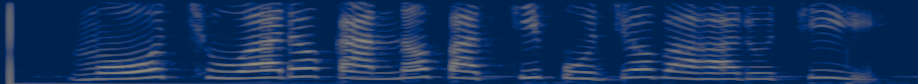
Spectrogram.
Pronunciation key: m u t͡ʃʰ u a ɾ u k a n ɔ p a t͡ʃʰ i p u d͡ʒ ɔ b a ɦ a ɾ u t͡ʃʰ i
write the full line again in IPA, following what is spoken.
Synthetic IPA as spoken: m o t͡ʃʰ u a ɾ ɔ k a n ɔ p a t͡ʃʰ i p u d͡ʒ ɔ b a ɦ a ɾ u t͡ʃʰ i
